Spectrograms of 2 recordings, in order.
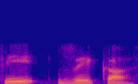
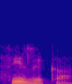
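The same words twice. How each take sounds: First: Fizika said slowly, syllable by syllable: fi-zi-ka; slow Ukrainian word. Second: Said in the usual way. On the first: Shown as a demonstration. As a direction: spell out fizika slowly for learners. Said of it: "Next word is". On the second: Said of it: "Let's say it together".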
